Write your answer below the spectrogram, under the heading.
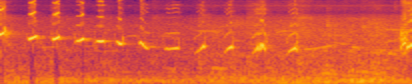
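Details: Greater green leafbird singing to provoke unresponsive leafbirds: a long sequence of fast whistled notes slowly falling in pitch, a few softer rising whistles, and faint background hum.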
